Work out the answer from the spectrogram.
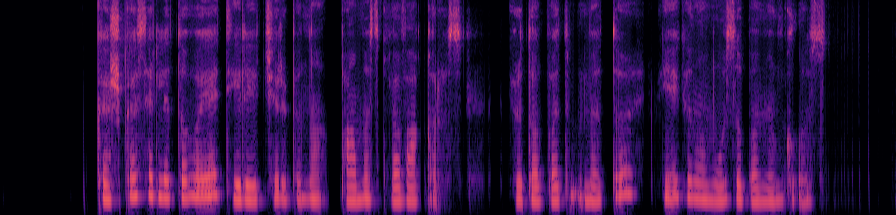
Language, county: Lithuanian, Vilnius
